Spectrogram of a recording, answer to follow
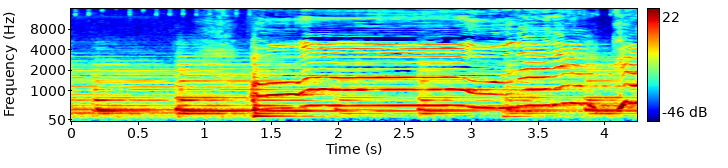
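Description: Upright piano playing a steady, repeated pattern of chords. About a second and a half in, a woman's voice comes in on a long held note that bends in pitch near the end.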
